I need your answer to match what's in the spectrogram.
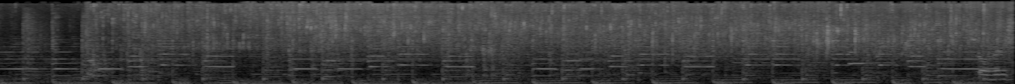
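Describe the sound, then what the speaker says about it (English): Mashed sweet potato sauteing in ghee on a low flame for sweet potato kheer, a steady crackling sizzle behind soft background music. "So we'll saute this on low flame till the sweet potato takes up the flavor of the ghee."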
